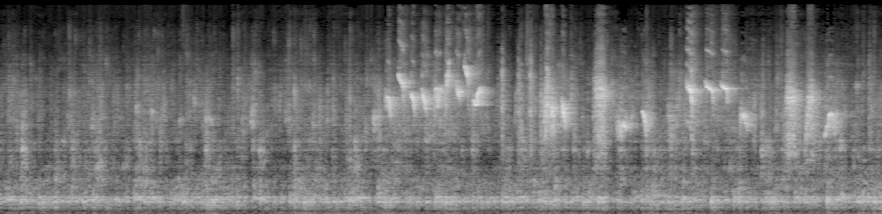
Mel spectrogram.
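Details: Lesser green leafbird song: a quiet start, then from about five seconds a lively run of varied sharp chirps, twitters and whistled notes in quick bursts, with a constant low hum beneath.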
